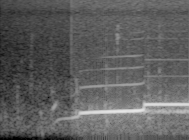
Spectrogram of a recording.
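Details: A Common Loon's wail, in Minnesota: a long, pure, mournful tone that slides upward, holds, then steps up to a higher note. It is used to regain contact with a mate or other loons, often heard at night across lakes but also by day.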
